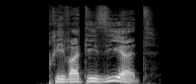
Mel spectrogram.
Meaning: 1. past participle of privatisieren 2. inflection of privatisieren: third-person singular present 3. inflection of privatisieren: second-person plural present
- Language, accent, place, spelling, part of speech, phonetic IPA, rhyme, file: German, Germany, Berlin, privatisiert, verb, [pʁivatiˈziːɐ̯t], -iːɐ̯t, De-privatisiert.ogg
